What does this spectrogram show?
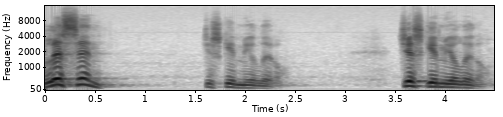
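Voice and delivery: gentle, low, tender-hearted voice. Speaker voices God speaking to her, imitating a tender voice. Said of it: "You can hear the tenderness in his voice".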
